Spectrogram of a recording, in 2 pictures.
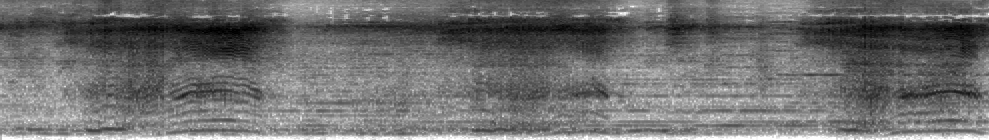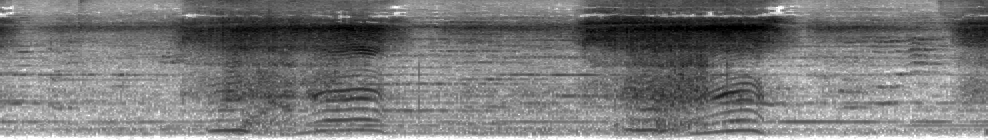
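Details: Regular rasping snores from a person caught sleeping on the couch, with music playing in the room.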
